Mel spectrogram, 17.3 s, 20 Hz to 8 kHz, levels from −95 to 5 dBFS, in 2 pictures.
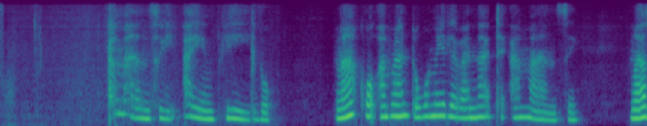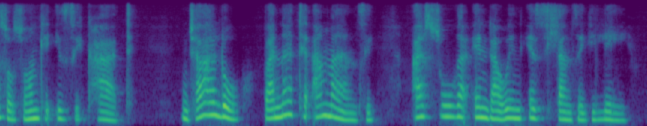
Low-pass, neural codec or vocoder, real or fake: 7.2 kHz; codec, 16 kHz in and 24 kHz out, 0.6 kbps, FocalCodec, streaming, 2048 codes; fake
